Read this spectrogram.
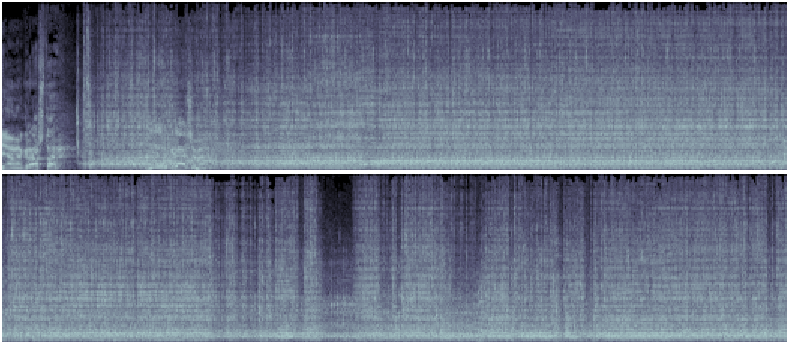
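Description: An electric drill press whirs steadily as its bit bores into metal.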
